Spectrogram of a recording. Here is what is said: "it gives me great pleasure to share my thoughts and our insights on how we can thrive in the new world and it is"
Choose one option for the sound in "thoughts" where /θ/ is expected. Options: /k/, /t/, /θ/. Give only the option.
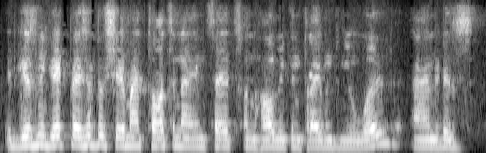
/t/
